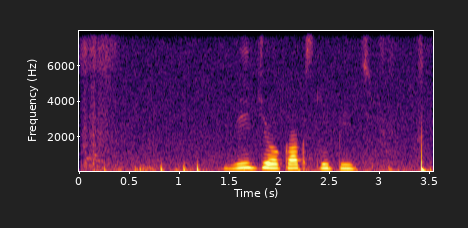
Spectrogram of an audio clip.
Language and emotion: Russian, neutral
